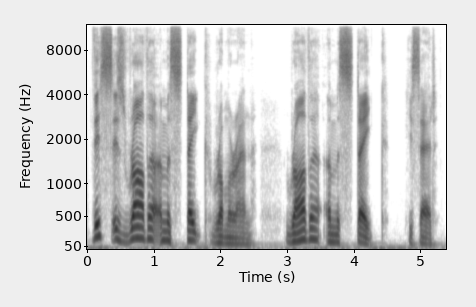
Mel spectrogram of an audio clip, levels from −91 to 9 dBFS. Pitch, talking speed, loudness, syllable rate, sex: 105 Hz, 110 wpm, -19 LUFS, 4.4 syllables/s, male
